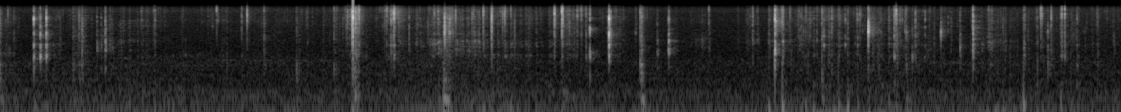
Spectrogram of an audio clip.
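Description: A utility knife blade shaves the surface off a solid soap bar with a glittery blue-yellow coating and a lilac interior, held in the hand. Crisp, crackly scrapes and sharp bright ticks come in irregular bursts over a low, steady rumble, each snapping off quickly with almost no ring.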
